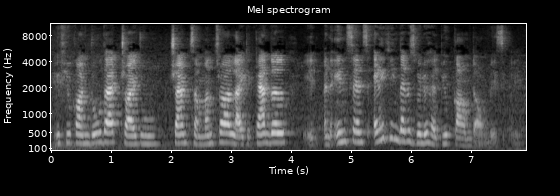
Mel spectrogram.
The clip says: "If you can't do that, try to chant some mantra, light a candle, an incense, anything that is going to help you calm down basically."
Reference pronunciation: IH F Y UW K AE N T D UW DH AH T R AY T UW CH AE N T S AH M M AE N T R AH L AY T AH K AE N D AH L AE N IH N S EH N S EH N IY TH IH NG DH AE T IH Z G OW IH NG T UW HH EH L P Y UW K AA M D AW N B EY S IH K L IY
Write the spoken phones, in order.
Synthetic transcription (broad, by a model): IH F Y UW K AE N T D UW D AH T R AY T UW CH AE N T S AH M M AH N T R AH L AY T AH K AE N D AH L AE N IH N S EH N S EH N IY T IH NG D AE T IH Z G OW IH NG T UW HH EH L P Y UW K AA M D AW N B EY S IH K L IY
